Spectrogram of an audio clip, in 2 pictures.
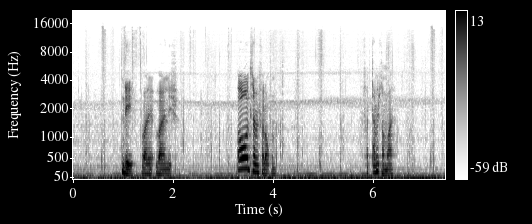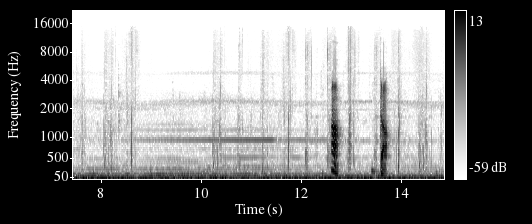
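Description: A man speaks into a microphone in short, animated bursts.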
